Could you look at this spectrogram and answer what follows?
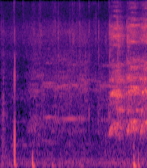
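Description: A backyard chicken suffering from ringworm gives a few short, soft clucks and low grunts, faint and close, with a brief brighter call near the end.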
